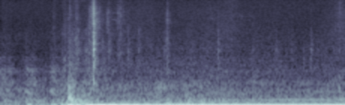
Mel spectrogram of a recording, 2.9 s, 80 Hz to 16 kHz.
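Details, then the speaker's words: Cheap BMW Z4 convertible with service overdue by 38,000 miles, first start: lumpy, stumbling idle, obvious misfire running on three cylinders, engine light then flashing; cause unconfirmed. "got quite an obvious misfire there i wonder whenever the engine light's not on that's that's quite bad that's running on three"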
